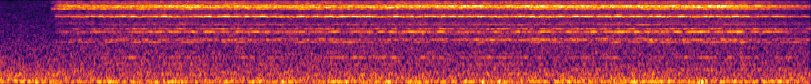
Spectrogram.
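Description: Bell ringing with several steady high, bright tones. It starts just after the commentator's introduction and holds evenly for over three seconds before dying away near the end, marking the start of the Mass.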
